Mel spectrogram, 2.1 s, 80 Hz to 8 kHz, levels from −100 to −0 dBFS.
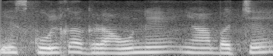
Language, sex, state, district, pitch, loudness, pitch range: Hindi, female, Bihar, Saharsa, 205 Hz, -15 LUFS, 195-225 Hz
